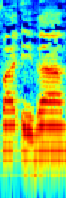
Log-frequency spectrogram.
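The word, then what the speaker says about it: فإذا: জা আ ফা ইজা এই জাল উচ্চারণটা করবেন জিহ্বার আগা সামনের উপরের দুই হাতের আগার সঙ্গে লাগিয়ে এই জালটা উচ্চারণ করবেন আর এই জাটা জিমটা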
